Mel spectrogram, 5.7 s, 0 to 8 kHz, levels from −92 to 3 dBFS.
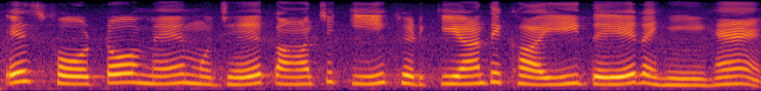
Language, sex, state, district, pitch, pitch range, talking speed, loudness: Hindi, female, Madhya Pradesh, Katni, 250 Hz, 240-270 Hz, 115 wpm, -16 LUFS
